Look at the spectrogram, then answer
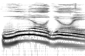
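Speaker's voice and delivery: each word of War World said very slowly, drawn out. Describing an alien villain's group, saying war world very slowly. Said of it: "I have to say that very slowly".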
